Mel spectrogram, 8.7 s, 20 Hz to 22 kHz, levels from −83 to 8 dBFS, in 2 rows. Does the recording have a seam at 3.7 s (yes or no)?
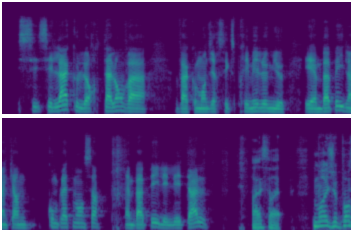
no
